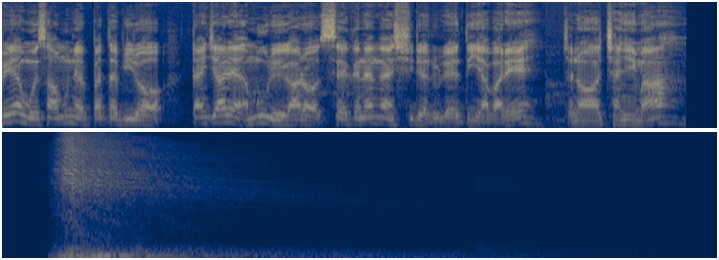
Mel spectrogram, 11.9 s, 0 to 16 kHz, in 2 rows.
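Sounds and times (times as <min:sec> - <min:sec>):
whoosh: 0:06.4 - 0:11.4
deep low boom: 0:06.4 - 0:11.6.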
